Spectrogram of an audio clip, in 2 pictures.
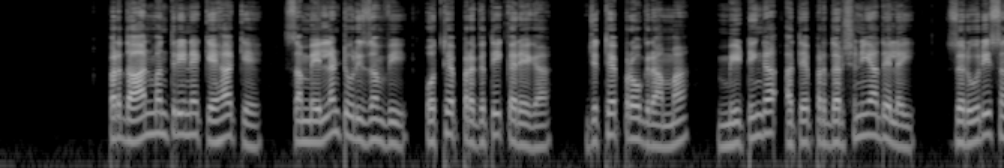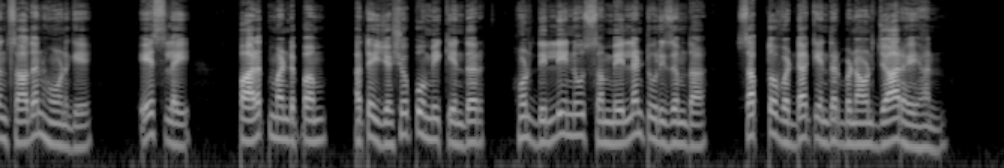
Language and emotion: Punjabi, neutral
